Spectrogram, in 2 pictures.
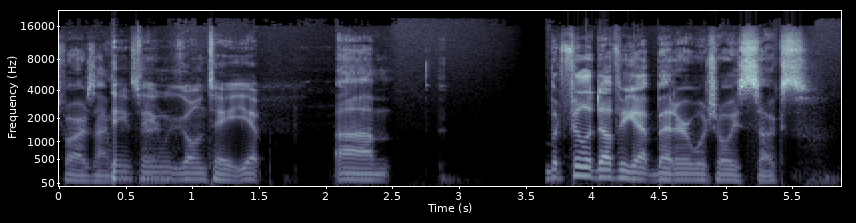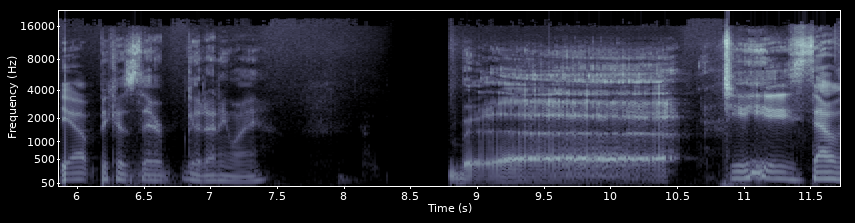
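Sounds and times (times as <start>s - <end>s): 
speech: 0.0s - 2.6s, 3.6s - 7.5s, 8.8s - 10.0s, 10.9s - 11.7s
loud drawn-out burp: 8.8s - 10.6s.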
